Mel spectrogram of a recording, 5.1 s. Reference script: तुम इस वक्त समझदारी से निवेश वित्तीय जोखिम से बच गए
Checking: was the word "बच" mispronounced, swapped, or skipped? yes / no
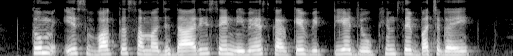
no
